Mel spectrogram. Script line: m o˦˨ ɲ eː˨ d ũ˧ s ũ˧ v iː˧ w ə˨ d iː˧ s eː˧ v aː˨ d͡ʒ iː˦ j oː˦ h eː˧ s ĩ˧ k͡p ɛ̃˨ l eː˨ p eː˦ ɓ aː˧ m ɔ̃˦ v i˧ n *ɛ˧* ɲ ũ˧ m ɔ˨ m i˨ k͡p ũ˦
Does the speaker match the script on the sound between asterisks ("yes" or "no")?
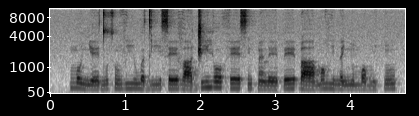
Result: yes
